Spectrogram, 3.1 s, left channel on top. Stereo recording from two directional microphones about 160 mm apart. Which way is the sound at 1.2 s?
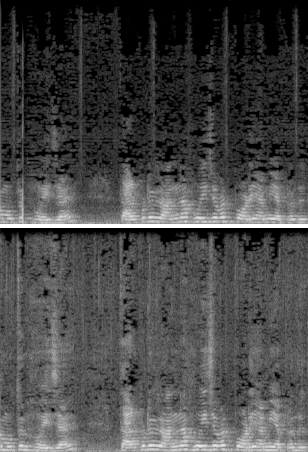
70° right (ahead or behind).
